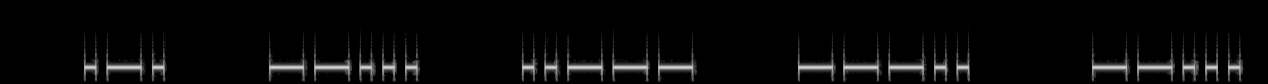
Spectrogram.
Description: Morse code, heard as a keyed tone, about 10 wpm, spaced as for 6 wpm, 800 Hz. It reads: R7287
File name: LEZIONI / 9 2867 ws 10wpm 4215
